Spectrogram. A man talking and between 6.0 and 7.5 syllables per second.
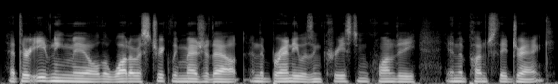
Yes: male; 6.6 syllables/s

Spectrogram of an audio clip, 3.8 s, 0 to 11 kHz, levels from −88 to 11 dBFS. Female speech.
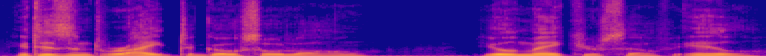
No: male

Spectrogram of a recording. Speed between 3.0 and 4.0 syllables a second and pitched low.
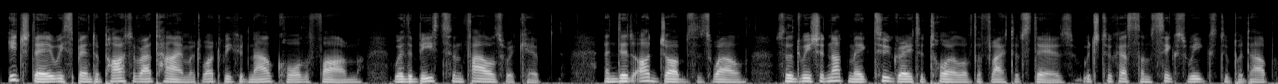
No: 4.9 syllables/s; low, 125 Hz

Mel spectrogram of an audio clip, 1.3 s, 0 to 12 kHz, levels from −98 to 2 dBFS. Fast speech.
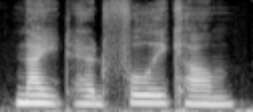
No: average, 190 wpm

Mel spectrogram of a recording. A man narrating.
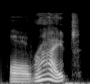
No: female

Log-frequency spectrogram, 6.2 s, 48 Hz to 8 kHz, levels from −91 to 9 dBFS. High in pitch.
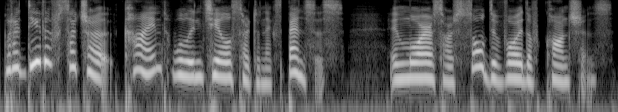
Yes: very high, 255 Hz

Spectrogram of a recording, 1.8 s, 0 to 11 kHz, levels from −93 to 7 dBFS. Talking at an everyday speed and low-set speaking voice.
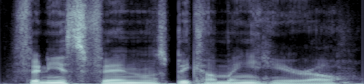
Yes: average, 195 wpm; very low, 95 Hz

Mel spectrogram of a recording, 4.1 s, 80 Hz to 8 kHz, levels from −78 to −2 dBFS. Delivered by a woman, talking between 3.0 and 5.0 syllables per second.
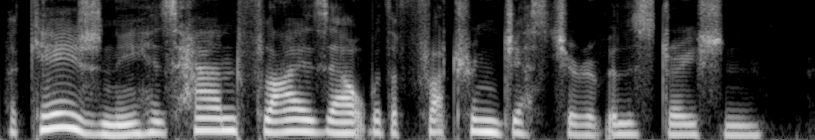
No: female; 5.8 syllables/s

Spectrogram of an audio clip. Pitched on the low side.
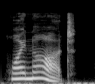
No: high, 235 Hz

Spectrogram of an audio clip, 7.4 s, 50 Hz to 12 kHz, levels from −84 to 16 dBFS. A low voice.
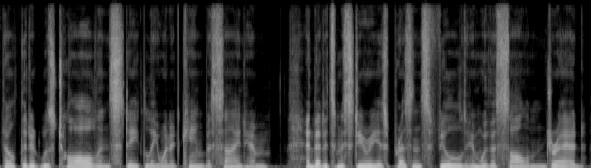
Yes: low, 100 Hz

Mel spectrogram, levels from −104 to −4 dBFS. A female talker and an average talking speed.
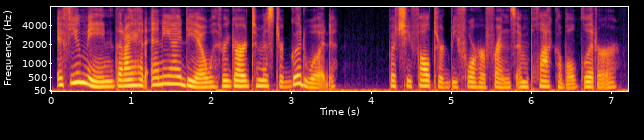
Yes: female; average, 175 wpm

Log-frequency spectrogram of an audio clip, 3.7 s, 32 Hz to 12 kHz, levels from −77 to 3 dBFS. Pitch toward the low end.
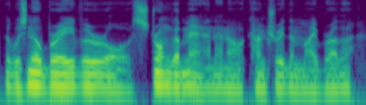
Yes: very low, 85 Hz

